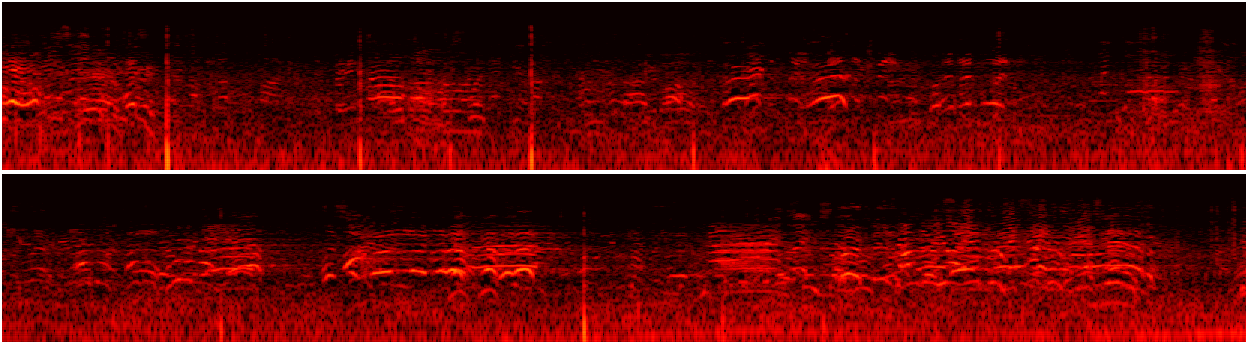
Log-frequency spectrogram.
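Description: Players shout to each other across an open field, at a distance.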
